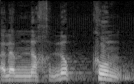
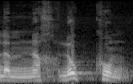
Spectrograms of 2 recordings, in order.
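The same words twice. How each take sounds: First: A trace of the qaf is heard before kaf. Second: The qaf merges fully into the kaf, unheard. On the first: "يكون هناك أثر للقاف" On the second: "إما أن يكون الإدغام كاملا"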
